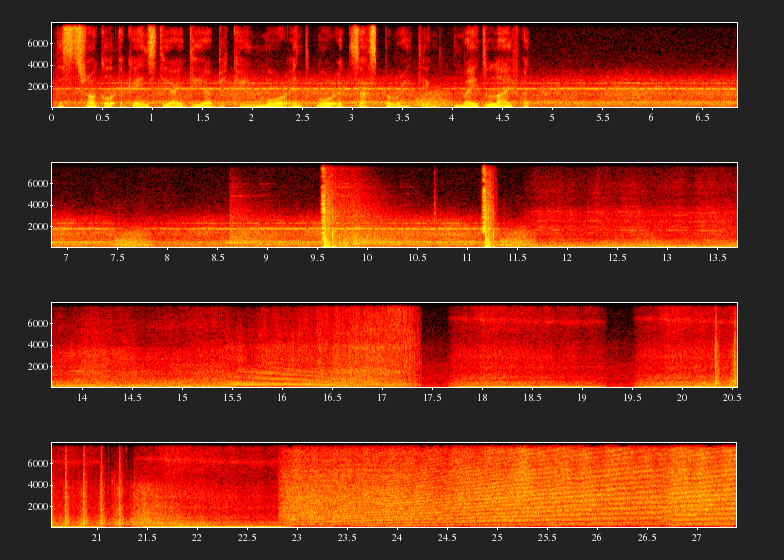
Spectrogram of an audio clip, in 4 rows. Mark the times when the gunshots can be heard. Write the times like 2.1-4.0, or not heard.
8.6-11.3, 20.1-22.1.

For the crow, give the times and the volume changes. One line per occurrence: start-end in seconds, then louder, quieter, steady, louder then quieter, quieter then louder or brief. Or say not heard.
not heard.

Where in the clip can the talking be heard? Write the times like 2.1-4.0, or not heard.
0.0-4.8.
